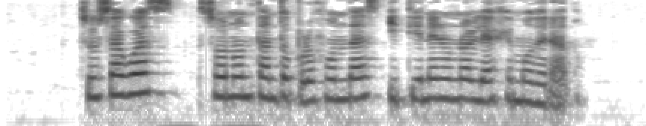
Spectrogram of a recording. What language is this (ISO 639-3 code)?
spa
